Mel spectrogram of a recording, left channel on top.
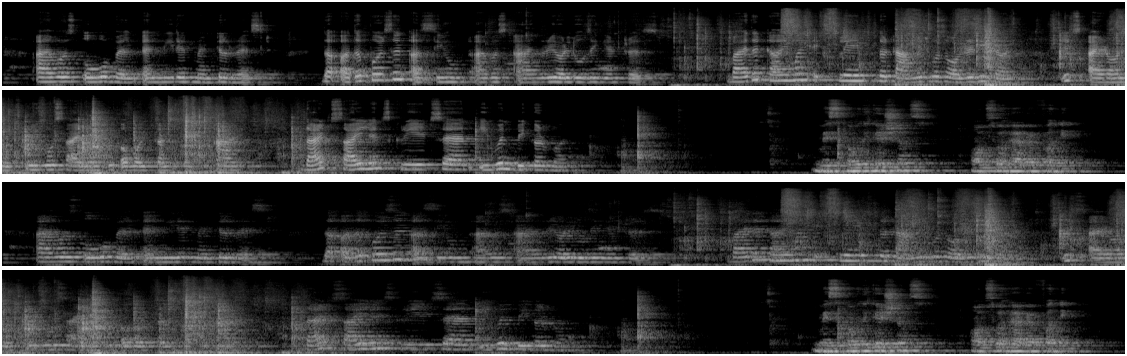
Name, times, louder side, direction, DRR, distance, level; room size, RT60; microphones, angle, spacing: voice 1, 0.3-2.6 3.2-6.6 7.3-17.0, left 5 dB, 75° left, 9 dB, 0.3 m, -30 dB
sound 1, 4.8-5.3 5.8-6.2 6.4-7.4 7.8-14.9 15.3-15.4 15.8-16.2 17.0-17.1 17.4-17.7 18.1-18.2 19.0-19.2 19.6-20.1 20.8-20.9 21.1-21.2, left 1 dB, 15° left, 0.4 m, -33 dB
voice 2, 19.3-20.5 20.9-21.9, equal, 20° right, -4 dB, 1.1 m, -29 dB
6.2 x 2.2 x 3.4 m, 1.1 s
head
